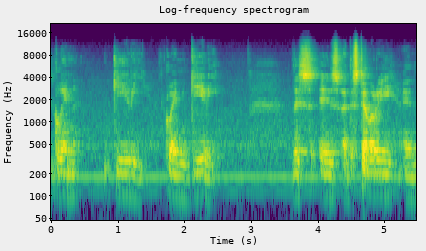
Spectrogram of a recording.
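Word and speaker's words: Glen Garioch: number two it's not glenn it's glen gary glen geary this is a distillery in the north north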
